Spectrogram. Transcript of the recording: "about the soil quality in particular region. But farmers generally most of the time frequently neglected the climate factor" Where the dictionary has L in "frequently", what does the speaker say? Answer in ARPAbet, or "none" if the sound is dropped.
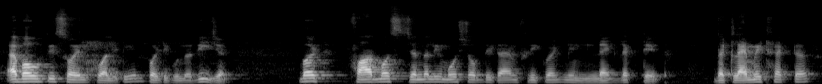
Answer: none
